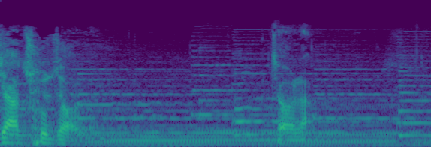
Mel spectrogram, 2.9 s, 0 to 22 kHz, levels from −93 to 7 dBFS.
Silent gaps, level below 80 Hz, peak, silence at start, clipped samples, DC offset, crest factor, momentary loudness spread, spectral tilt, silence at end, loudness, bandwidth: none; -60 dBFS; -14 dBFS; 0 s; under 0.1%; under 0.1%; 22 dB; 13 LU; -4.5 dB/octave; 0 s; -37 LUFS; 11.5 kHz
